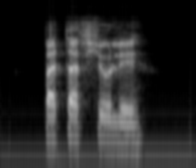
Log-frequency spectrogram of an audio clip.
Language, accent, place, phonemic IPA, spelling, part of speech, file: French, France, Lyon, /pa.ta.fjɔ.le/, patafioler, verb, LL-Q150 (fra)-patafioler.wav
- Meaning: to punish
